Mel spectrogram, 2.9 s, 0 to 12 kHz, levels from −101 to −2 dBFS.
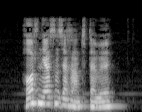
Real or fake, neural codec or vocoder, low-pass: real; none; 7.2 kHz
